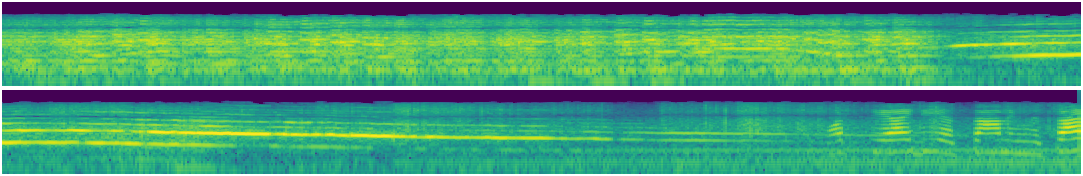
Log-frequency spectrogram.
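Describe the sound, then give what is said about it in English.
A police car siren wails loudly as police approach the scene of a crime, its tone rising then sliding steadily downward, following a busy stretch of dense noise and ending with a few short warbling bursts. “Sounding the siren, Officer Mahoney.”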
